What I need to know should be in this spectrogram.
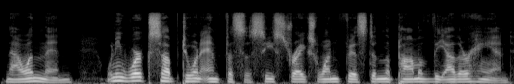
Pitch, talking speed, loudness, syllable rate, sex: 125 Hz, 235 wpm, -20 LUFS, 5.3 syllables/s, male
